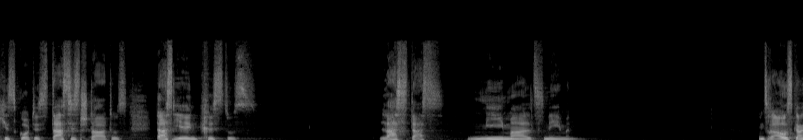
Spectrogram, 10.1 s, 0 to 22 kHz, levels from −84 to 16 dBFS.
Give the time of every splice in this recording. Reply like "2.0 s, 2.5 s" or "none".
1.0 s, 2.2 s, 5.1 s

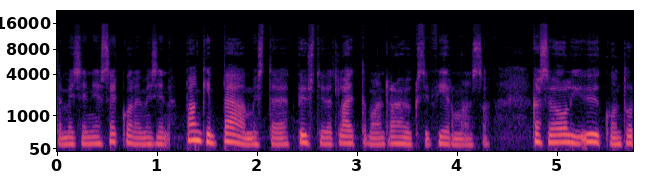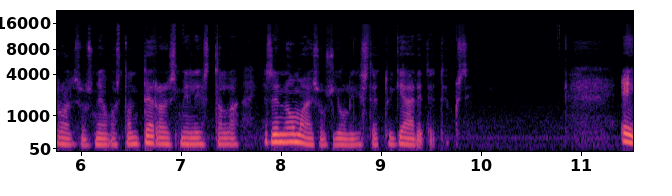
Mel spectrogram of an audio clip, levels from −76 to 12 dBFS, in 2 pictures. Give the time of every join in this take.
1.1 s, 4.8 s, 8.5 s

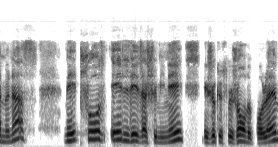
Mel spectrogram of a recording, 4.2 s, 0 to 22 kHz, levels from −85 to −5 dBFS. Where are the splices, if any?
1.2 s, 3.2 s

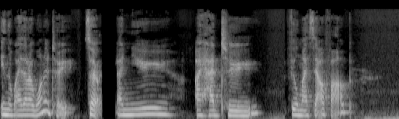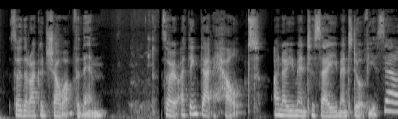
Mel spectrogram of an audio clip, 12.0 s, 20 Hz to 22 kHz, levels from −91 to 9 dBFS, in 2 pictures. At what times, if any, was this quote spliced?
1.2 s, 4.3 s, 8.4 s

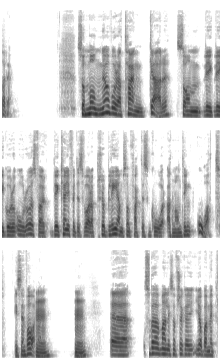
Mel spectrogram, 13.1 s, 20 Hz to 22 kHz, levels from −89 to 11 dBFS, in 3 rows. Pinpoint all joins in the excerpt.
4.2 s, 7.8 s, 11.7 s

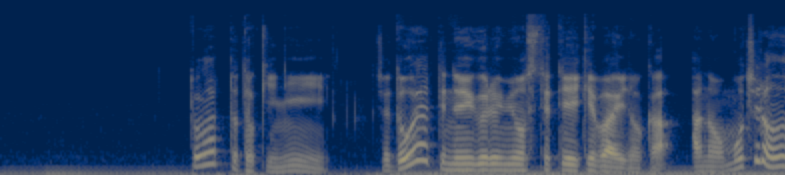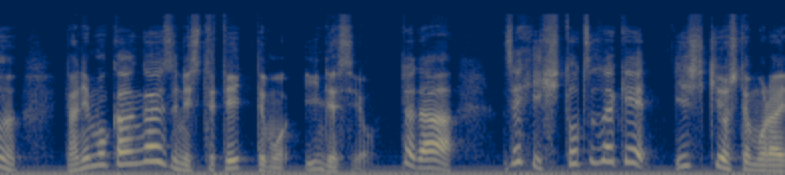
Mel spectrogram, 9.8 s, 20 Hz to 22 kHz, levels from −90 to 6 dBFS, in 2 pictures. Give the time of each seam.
8.0 s

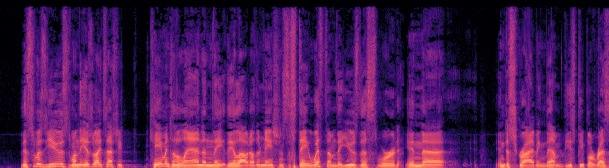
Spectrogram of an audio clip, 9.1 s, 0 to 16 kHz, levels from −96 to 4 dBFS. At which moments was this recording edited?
6.1 s

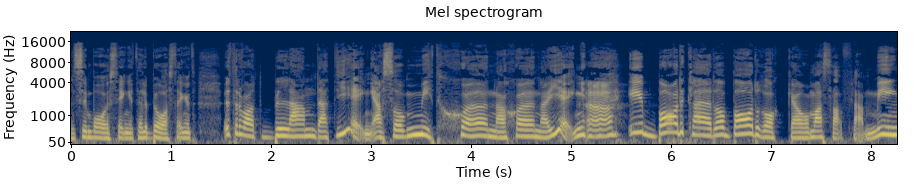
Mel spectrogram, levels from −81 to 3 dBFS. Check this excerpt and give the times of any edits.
none

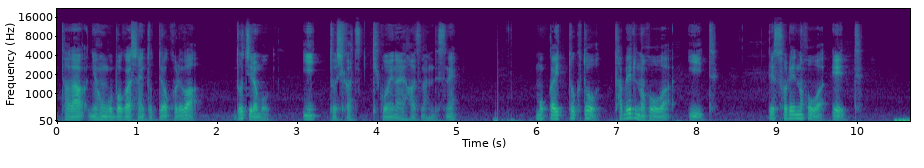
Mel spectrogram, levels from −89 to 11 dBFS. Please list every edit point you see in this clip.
none

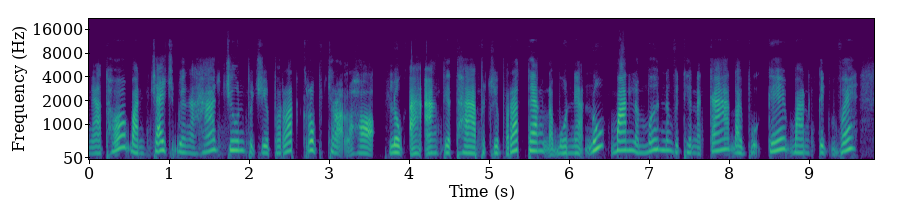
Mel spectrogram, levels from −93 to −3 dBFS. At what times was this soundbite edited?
3.7 s, 6.5 s

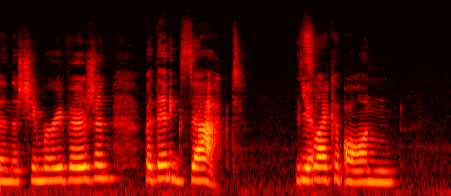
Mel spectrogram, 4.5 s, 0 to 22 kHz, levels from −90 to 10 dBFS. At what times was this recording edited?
1.7 s, 3.4 s

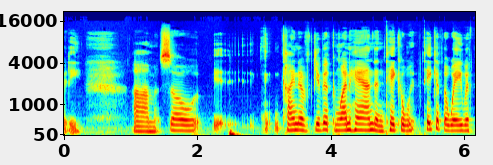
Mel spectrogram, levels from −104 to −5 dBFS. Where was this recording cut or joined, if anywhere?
2.1 s, 4.0 s

